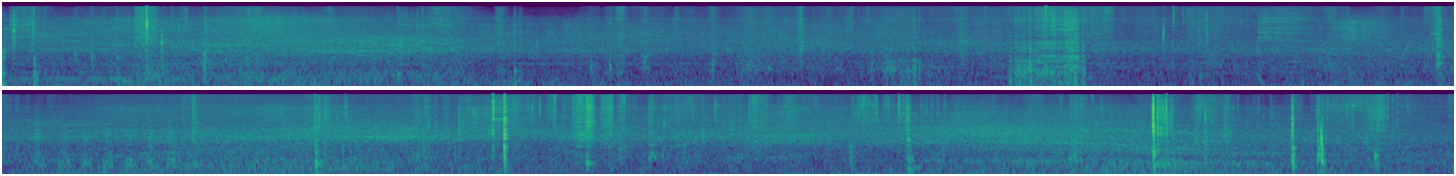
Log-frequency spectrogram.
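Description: Wooden beehive boxes and covers being handled and lifted off: scattered sharp knocks and scrapes of wood on wood, with a longer, louder scrape about ten seconds in, over a steady faint background noise.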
